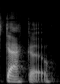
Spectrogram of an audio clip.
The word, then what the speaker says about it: Skako: Yeah, so it's Skako, right? Ah. – Skako. – But it's an A. It's spelled with an A. – Skako. – Okay, like Gordon Gekko.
